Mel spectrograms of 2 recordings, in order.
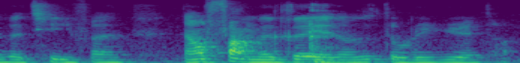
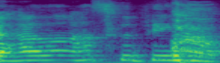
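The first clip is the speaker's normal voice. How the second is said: excited about ice; 8 semitones higher than usual. Retold or imitated. Repeating her excitement.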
